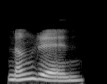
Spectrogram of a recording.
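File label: "能人", Mandarin Chinese; hsk; chinese-flashcards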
